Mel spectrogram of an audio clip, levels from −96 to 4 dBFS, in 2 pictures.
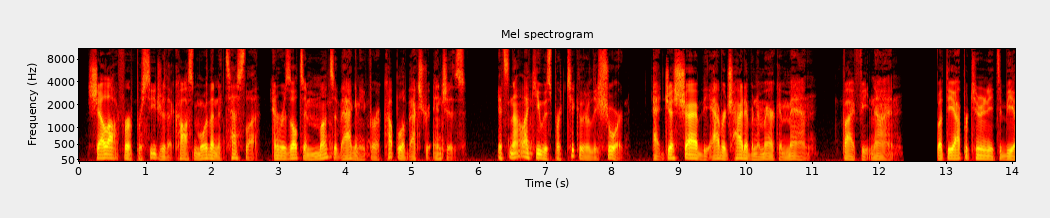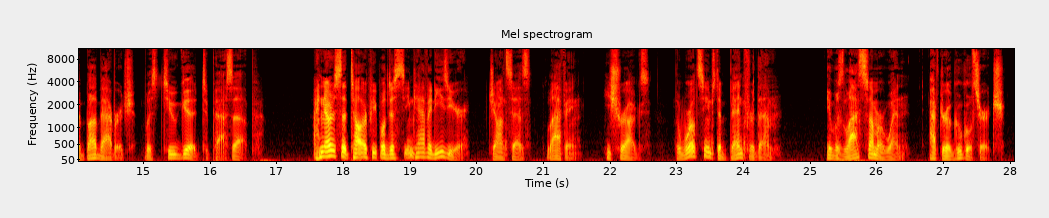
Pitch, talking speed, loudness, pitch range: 90 Hz, 190 wpm, -29 LUFS, 70-110 Hz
